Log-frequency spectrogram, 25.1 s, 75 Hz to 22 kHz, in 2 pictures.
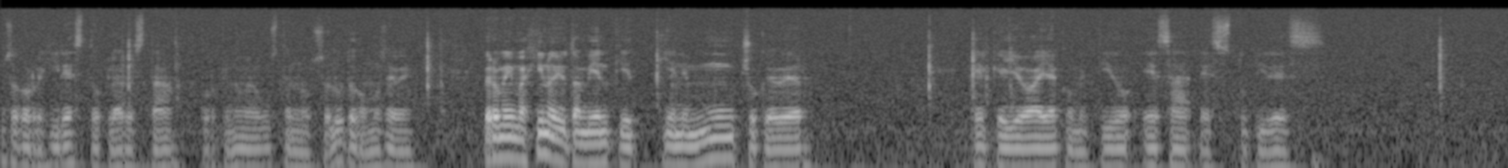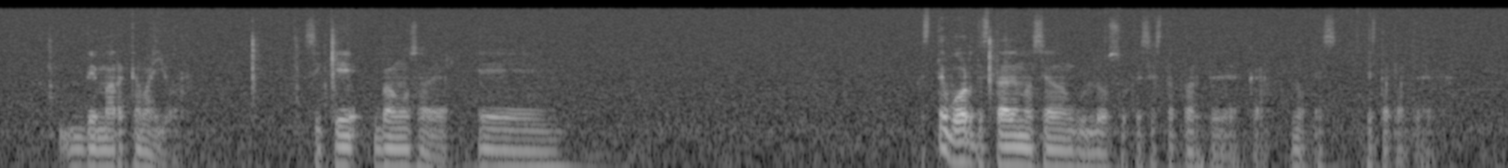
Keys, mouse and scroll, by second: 1.1-2.5 shift+drag, 3.5 a, 5.4 b, 5.5-7.2 drag, 8.0 alt+m, 8.6 alt+click, 10.0-12.0 drag, 12.1-14.1 shift+drag, 15.3 shift+Tab, 16.5-20.3 middle drag, 20.7 Tab, 21.7 right click, 22.1-23.3 middle drag, 23.8 right click.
